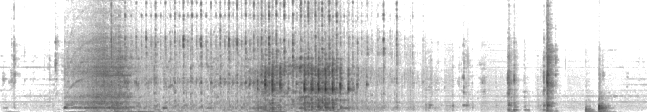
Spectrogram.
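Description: A sewing machine stitches an invisible zipper into fabric, running in a steady mid-loud whir for several seconds that rises and falls, then a few short sharp clicks and handling knocks near the end.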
